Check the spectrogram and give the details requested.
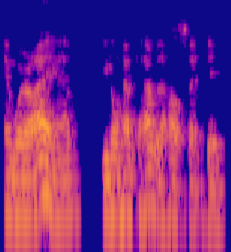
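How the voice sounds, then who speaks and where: A man's voice: mid-range voice, normal speed, darkish tone, echoey room, highs cut off. An elderly man in his eighties, a property owner giving rambling, folksy testimony with restarts. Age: 80s. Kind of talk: casual testimony.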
